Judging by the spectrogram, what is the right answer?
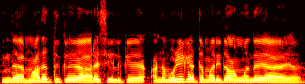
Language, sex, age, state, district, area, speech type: Tamil, male, 18-30, Tamil Nadu, Tiruvannamalai, rural, spontaneous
